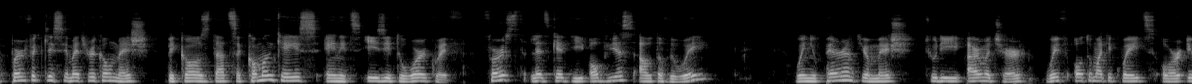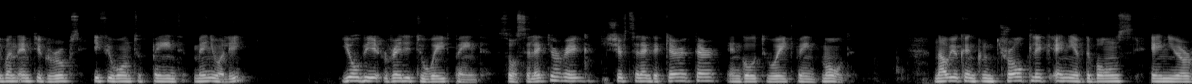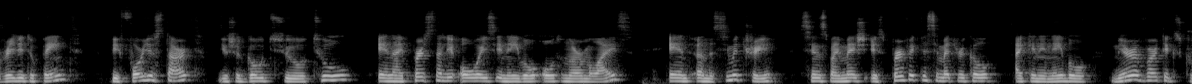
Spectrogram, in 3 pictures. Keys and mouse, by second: 10.1 ctrl+p, 19.4-20.3 drag, 21.4 ctrl+click, 28.2 click, 34.6 click.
